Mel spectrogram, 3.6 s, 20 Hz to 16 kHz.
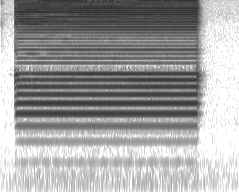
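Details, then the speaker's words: Cheap piezo replacement buzzer for a postwar Lionel diesel locomotive horn, tested on a 1.5V D battery: thin, feeble, steady high-pitched beep for about three seconds that would be lost under the E-unit and horn-relay buzz. "So even if you think it might sound okay, or you can tolerate that, I guarantee you, when that train is on the track and the E unit is buzzing away and the actual horn relay starts clicking and buzzing, you're not going to hear this."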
